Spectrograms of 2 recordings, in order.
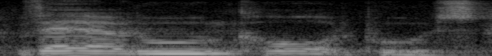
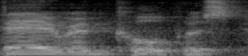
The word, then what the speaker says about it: Verum Corpus: So just to say the pronunciation here, Ave, Ave, Verum Corpus. And notice the sound, Verum Corpus. I want the lips pushed forward there, otherwise we'll get Verum Corpus, which isn't actually as nice a sound.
